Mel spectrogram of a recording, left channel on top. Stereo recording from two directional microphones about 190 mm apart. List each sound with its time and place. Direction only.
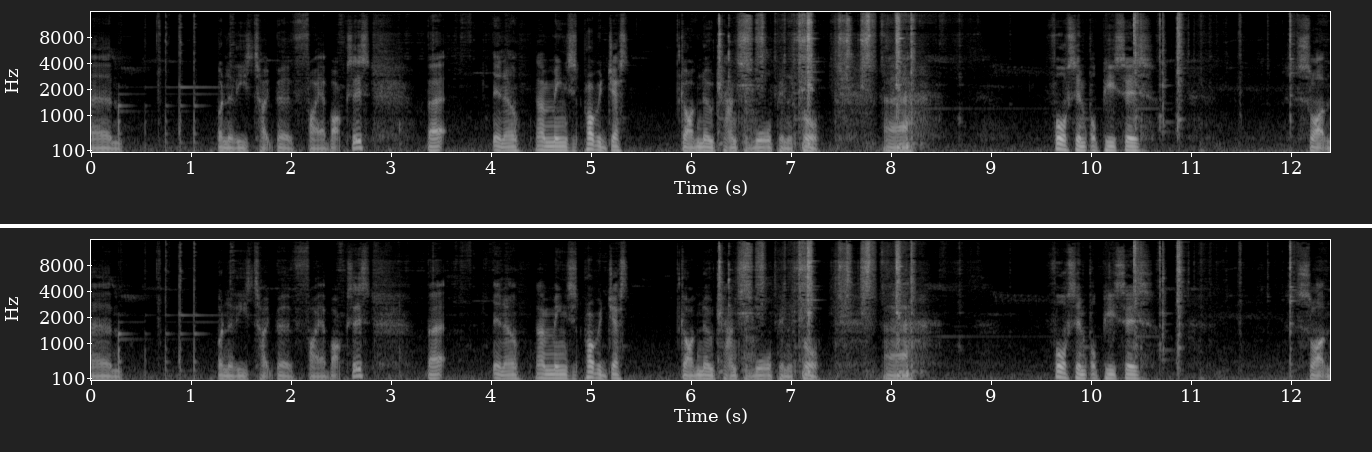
0.2 s music: centre (ahead or behind)
1.2 s speech: 25° left (ahead or behind)
9.6 s speech: 25° left (ahead or behind)
12.1 s cutlery: 25° left (ahead or behind)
